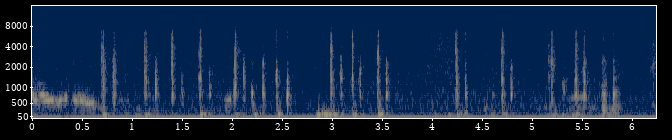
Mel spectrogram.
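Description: Faint typing on a computer keyboard: irregular key clicks in quick runs with brief pauses.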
